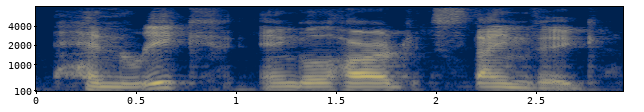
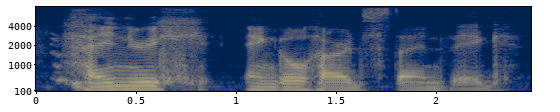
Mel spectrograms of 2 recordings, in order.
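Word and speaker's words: Heinrich Engelhard Steinweg: created in Manhattan New York in 1853 by Henrique Engelhard Stein Vig okay you know what we pronounced that wrong okay you want to pronounce it for the Heinrich Engelhard Stein big but his American name was Henry angle hard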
